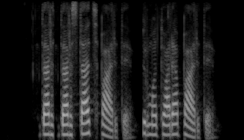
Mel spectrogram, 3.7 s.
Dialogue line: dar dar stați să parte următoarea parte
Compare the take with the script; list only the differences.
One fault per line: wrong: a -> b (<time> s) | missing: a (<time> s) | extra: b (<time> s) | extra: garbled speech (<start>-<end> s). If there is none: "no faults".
no faults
